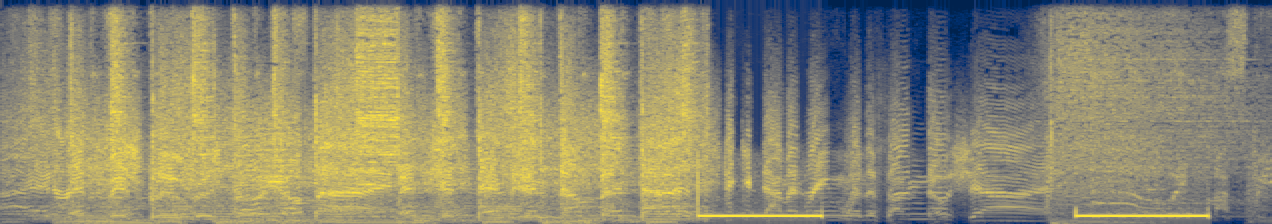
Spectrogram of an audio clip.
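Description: Telephone ringback tone from a call being placed to a family home in Italy: two long, steady, even-pitched rings, each about a second, separated by a pause, following several seconds of loud music.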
